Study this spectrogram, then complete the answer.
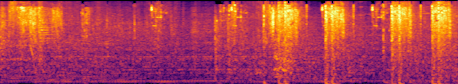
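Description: Gunfire in the video game Death Stranding, a steady rumbling burst followed by several loud, separate blasts, close and heavy.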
